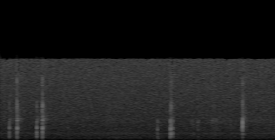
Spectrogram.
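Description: Long painted nails tap the back of a smartphone in a clear plastic case filled with liquid glitter. Seven short, dry clicks land in loose pairs and singles against a quiet background, each a bright, crisp tick that dies away almost instantly.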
